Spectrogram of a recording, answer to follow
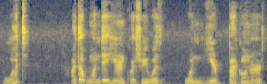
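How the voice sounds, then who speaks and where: Stubborn human hero, acted by a male reader, impatient and blunt, unhurried storybook delivery. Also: on the high side, expressive, fairly bright tone, pitched above the performer's own voice. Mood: surprised. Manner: blunt, argumentative.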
